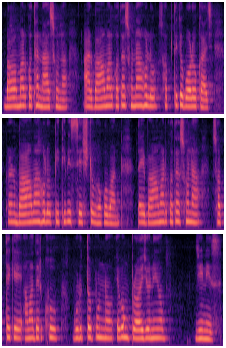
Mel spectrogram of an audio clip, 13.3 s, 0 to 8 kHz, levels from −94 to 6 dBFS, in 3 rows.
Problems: none marked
